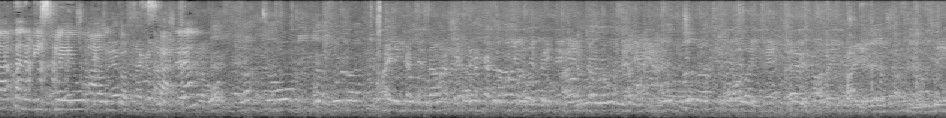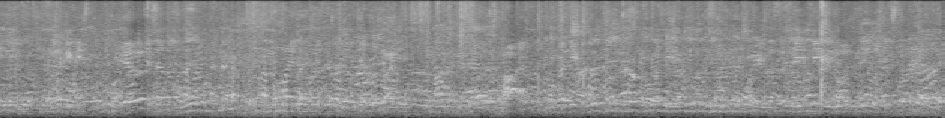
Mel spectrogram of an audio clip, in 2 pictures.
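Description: A crowd murmurs and chatters outdoors.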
